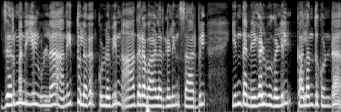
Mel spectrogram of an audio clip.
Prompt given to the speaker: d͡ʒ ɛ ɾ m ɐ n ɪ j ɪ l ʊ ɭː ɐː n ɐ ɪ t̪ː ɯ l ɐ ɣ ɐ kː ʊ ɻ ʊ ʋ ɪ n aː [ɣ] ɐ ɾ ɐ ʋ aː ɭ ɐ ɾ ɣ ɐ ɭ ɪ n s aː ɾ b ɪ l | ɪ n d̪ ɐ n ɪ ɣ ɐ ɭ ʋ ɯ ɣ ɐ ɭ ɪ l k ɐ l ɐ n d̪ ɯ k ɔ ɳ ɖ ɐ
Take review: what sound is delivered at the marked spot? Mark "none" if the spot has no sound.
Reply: ð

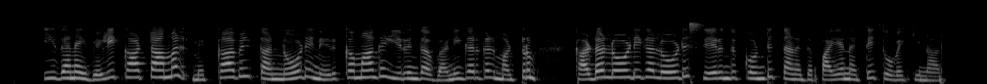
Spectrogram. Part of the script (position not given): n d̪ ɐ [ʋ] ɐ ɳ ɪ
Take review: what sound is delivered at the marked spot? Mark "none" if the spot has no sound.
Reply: ʋ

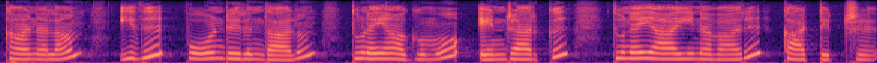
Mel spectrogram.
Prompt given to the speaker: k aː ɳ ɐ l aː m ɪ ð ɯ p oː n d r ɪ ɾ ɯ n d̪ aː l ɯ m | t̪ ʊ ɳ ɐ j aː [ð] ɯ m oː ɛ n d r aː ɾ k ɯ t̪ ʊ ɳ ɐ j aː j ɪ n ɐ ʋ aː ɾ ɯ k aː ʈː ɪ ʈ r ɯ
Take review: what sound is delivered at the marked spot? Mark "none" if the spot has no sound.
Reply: ɣ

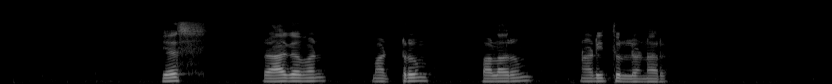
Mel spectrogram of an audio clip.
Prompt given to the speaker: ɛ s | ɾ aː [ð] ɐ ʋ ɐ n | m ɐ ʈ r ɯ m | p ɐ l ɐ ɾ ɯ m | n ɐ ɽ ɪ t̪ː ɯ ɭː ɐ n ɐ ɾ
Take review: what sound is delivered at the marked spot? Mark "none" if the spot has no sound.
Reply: ɣ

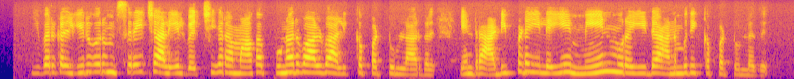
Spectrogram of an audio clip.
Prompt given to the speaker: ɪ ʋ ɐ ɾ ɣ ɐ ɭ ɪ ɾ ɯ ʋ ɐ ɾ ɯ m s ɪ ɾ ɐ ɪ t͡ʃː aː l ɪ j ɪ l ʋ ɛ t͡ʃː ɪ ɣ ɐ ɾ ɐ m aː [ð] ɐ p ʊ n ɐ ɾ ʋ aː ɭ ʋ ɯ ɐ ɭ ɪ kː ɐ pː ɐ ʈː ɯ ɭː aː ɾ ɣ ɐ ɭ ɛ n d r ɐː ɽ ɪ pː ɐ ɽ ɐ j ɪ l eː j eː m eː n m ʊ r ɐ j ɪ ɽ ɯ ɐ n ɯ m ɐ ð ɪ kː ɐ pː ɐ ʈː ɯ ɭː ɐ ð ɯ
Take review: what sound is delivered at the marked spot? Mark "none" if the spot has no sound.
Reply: ɣ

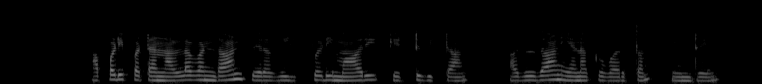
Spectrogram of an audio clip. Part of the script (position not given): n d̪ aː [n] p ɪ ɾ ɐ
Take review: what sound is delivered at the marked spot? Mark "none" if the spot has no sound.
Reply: n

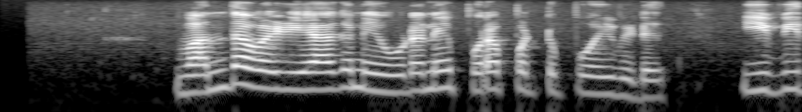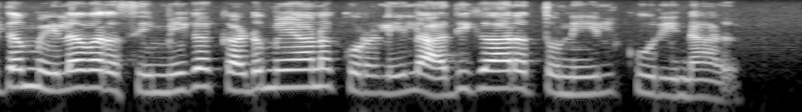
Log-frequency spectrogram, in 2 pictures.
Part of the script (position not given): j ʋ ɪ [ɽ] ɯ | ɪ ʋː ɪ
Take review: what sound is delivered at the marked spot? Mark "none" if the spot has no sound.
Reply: ɽ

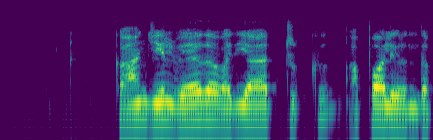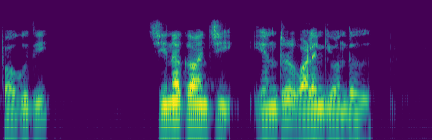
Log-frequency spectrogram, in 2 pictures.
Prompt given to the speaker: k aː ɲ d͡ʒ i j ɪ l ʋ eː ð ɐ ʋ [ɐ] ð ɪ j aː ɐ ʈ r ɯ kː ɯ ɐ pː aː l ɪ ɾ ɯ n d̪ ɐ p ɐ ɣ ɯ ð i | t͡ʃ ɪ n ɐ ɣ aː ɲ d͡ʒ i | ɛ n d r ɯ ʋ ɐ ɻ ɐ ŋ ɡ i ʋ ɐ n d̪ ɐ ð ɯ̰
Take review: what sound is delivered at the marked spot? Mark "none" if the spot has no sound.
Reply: ɐ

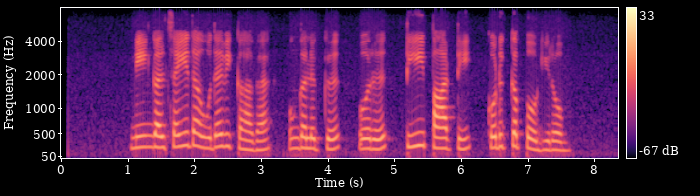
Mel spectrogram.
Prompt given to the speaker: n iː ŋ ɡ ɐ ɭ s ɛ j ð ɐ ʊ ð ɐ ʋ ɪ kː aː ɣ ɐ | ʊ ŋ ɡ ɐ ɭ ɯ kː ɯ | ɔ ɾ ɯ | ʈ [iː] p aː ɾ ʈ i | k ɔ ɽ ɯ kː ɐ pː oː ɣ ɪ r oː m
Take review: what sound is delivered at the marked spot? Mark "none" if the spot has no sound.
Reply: iː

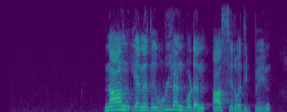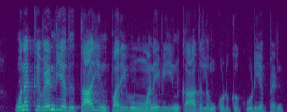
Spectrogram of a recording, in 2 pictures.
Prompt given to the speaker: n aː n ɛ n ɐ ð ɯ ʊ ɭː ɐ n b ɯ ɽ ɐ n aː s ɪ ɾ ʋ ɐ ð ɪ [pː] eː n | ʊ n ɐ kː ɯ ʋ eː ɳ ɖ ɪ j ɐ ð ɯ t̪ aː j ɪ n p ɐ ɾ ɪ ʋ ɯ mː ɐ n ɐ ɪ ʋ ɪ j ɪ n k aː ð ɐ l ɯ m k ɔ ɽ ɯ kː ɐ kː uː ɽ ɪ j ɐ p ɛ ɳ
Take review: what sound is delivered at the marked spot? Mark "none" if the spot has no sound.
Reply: pː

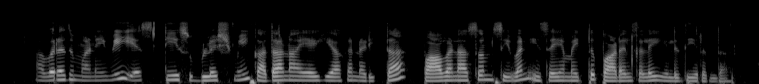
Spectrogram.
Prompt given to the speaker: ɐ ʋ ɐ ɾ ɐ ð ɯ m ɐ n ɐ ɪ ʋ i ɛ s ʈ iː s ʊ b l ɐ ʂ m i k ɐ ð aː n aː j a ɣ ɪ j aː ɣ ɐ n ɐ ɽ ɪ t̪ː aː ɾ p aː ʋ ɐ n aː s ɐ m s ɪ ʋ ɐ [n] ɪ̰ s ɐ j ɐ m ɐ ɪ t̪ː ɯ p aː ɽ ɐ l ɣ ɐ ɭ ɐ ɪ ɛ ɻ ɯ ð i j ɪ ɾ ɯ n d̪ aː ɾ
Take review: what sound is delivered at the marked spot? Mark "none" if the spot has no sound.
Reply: n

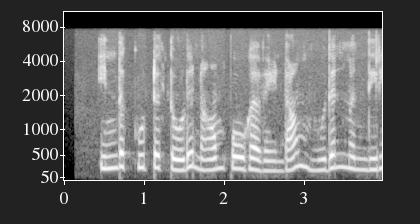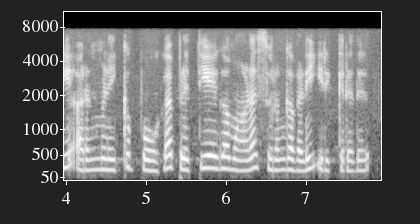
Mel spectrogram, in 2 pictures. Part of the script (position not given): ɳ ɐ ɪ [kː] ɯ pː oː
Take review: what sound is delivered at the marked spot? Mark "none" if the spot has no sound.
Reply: kː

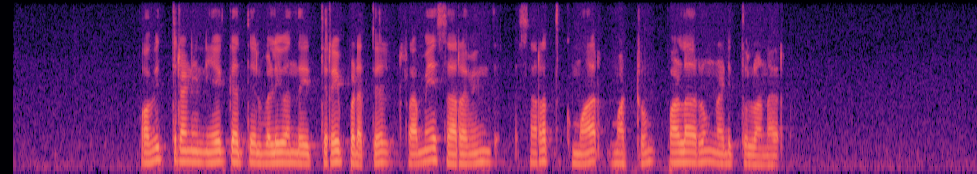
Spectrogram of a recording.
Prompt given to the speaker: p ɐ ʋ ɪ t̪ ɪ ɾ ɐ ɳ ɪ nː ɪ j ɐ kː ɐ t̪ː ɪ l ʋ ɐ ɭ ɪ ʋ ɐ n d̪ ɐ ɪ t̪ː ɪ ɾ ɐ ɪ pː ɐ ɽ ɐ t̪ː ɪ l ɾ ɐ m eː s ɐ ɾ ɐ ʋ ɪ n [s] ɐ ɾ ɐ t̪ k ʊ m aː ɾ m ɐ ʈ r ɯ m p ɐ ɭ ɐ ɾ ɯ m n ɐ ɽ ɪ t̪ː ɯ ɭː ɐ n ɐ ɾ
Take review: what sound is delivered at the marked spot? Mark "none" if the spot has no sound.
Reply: s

